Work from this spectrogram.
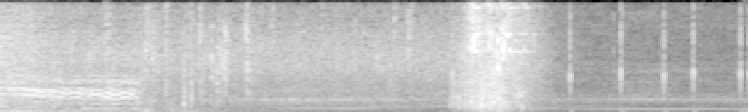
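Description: A horse under attack in the video game Oblivion Remastered whinnies once in a rising burst amid game ambience, followed by steady tonal hums and faint rhythmic clicking.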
